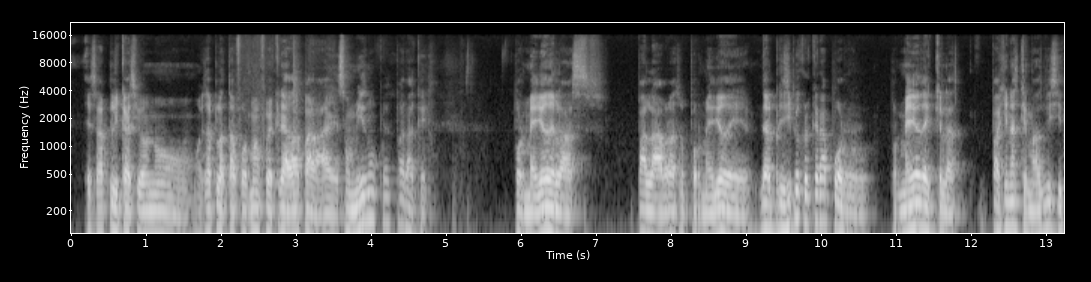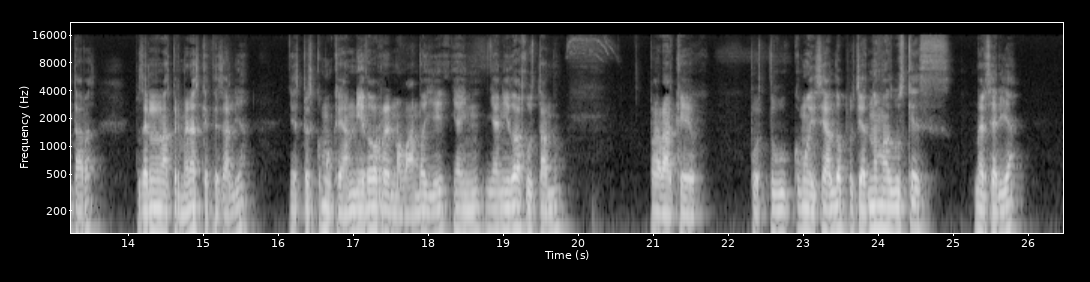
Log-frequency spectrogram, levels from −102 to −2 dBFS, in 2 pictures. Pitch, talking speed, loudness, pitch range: 105 Hz, 165 wpm, -22 LUFS, 100-115 Hz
